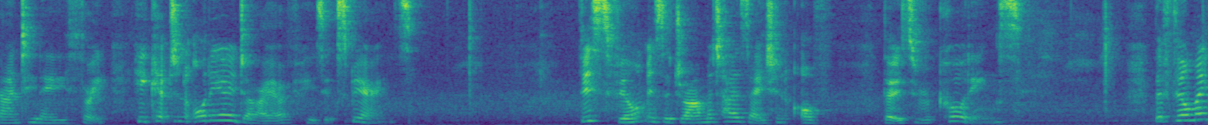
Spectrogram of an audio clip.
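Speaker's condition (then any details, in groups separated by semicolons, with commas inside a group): No condition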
